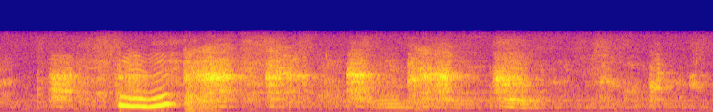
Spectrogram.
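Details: Dobermann dog wearing deer antlers, indoors, making a run of whiny, grumbling vocalizations: a wavering nasal whine followed by several moaning, growly bursts roughly every second, in a small room.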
